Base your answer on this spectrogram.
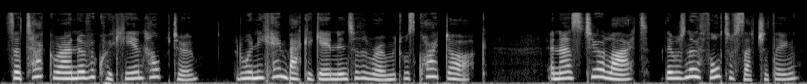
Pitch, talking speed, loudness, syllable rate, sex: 275 Hz, 255 wpm, -16 LUFS, 6.1 syllables/s, female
